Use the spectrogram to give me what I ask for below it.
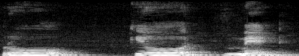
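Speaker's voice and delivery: प्रोक्योरमेंट said very slowly, syllable by syllable; word drawn out slowly. Shown as a demonstration. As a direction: stretch प्रोक्योरमेंट out for learners. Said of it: "जैसे यहाँ देखिए".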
